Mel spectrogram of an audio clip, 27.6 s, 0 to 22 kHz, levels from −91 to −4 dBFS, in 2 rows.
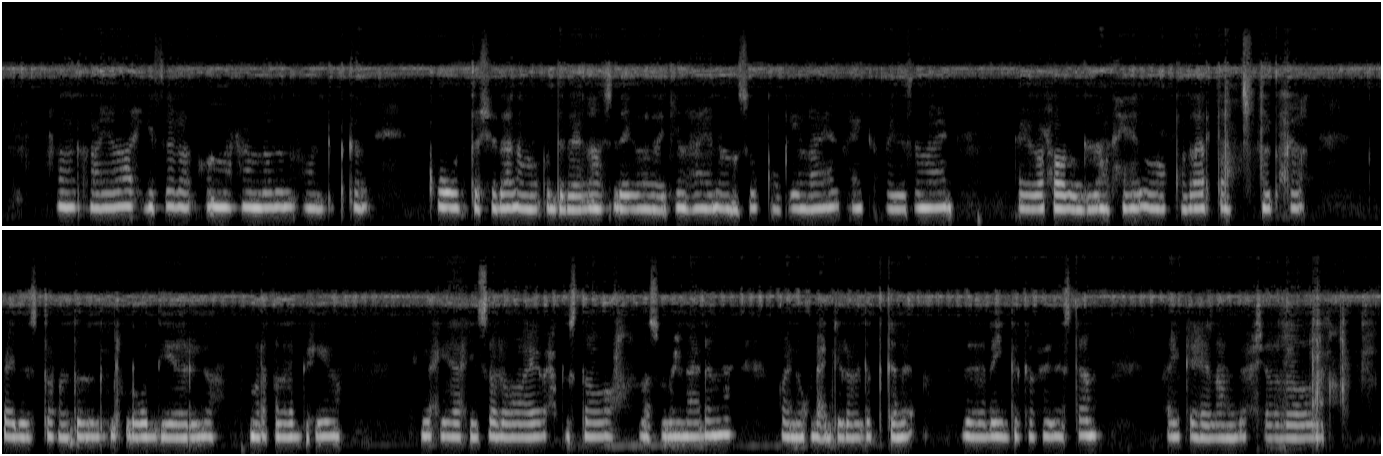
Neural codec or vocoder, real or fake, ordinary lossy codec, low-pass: codec, 32 kHz, 1.9 kbps, SNAC; fake; MP3, 64 kbps; 14.4 kHz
